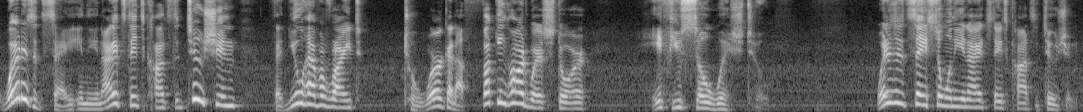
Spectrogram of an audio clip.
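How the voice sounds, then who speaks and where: A man's voice: sits high, wildly swooping pitch, a little slow, fairly bright tone. A man giving mocking reaction commentary, sarcastic and profane, lecturing the person in a clip.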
